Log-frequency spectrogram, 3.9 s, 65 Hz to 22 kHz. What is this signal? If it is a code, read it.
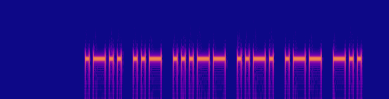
Morse code, heard as a keyed tone, about 30 wpm, 700 Hz. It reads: LU3FWD
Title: DXCC-100 Call Signs - 6 Characters - 30wpm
